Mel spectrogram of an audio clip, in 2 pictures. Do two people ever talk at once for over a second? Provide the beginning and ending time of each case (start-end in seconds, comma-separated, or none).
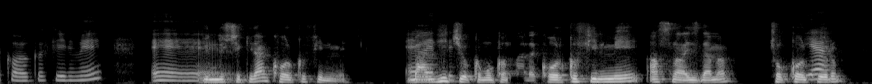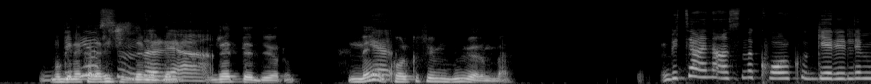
9.2-10.9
